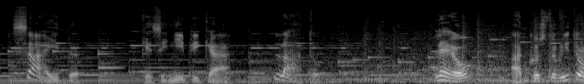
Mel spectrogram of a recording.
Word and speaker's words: side: i d e in inglese si legge Side significa lato Leo ha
